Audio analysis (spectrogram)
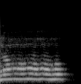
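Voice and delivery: high, whiny mock grovel; over-the-top groveling apology. Shown as a demonstration. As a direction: plead pathetically, hamming it up. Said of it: "you don't have to grovel".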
